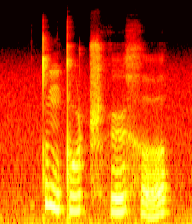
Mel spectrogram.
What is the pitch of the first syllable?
falling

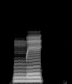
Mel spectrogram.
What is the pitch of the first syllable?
falling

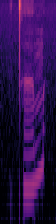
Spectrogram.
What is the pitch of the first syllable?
rising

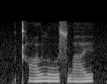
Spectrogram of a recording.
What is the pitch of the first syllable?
rising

